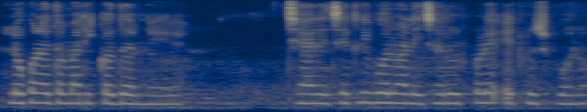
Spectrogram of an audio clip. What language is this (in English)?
Gujarati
